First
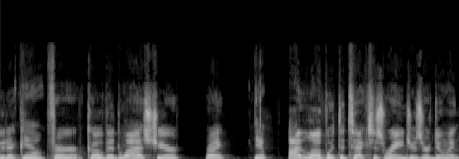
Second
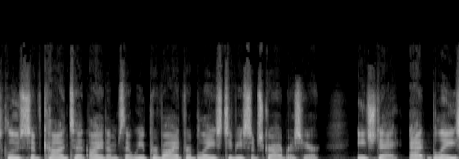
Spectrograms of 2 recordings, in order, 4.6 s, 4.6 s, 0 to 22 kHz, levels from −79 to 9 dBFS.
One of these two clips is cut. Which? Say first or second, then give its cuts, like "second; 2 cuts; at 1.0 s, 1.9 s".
first; 1 cut; at 2.8 s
